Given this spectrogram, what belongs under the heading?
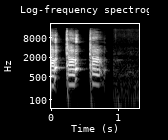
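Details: Three quick, harsh cough bursts from a small pet monkey in a quiet room, coughing thought to be caused by air conditioning; cough.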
